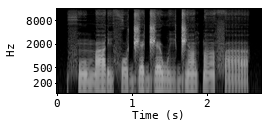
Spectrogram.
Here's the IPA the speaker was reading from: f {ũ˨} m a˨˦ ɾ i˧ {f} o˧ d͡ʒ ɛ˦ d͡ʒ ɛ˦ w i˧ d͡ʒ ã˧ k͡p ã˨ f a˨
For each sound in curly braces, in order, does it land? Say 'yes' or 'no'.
yes, yes

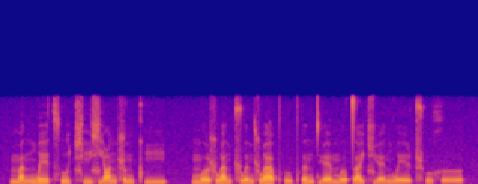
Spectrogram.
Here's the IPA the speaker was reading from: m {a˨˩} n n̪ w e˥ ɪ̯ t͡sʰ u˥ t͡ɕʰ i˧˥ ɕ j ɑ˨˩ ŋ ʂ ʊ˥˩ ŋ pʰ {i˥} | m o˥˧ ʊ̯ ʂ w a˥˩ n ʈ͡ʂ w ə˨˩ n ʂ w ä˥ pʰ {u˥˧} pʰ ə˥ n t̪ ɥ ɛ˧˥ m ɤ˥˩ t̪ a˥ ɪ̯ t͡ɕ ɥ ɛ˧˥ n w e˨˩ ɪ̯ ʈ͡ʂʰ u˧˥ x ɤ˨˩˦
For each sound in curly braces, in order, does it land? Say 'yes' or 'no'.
yes, yes, no

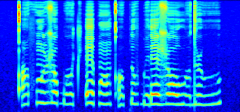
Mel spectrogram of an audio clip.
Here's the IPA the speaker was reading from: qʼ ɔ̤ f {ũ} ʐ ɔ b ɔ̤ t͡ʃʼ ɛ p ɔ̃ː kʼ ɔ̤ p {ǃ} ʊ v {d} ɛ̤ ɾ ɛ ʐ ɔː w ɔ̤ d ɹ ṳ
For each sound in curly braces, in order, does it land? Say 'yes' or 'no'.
yes, no, no

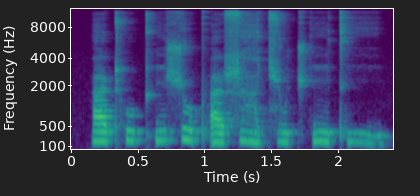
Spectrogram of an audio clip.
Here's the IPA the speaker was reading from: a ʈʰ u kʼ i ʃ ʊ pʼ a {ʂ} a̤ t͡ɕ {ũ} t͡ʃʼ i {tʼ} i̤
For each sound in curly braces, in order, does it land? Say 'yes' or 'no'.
yes, no, yes

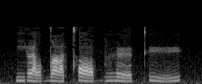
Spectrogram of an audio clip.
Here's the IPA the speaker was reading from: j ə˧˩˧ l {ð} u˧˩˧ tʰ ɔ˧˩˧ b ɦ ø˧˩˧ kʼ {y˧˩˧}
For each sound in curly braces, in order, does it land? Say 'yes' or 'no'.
no, yes

